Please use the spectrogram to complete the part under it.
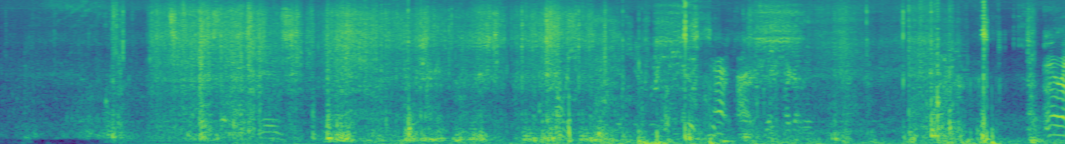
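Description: Outboard motors rumble as the boat runs.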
